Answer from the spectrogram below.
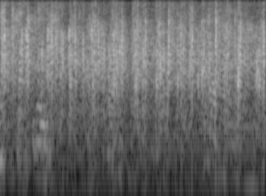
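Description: A crowd at the Welcome Hotel applauds steadily in the evening to welcome the first female president of Legnano Calcio, many hands clapping in a dense, continuous patter that holds at an even, fairly loud level throughout, with no voices standing out above it.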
